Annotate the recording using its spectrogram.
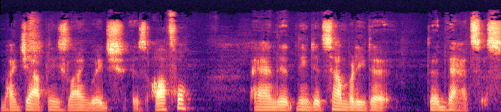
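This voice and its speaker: Against a quiet background, a man with a Canadian accent speaks in a dark, mellow tone at a fairly low pitch with ordinary pitch variation. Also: moderate pace. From Canada, Saskatchewan. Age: 60s. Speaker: nonprofit founder and sailor. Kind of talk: interview conversation. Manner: halting, many false starts.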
